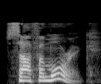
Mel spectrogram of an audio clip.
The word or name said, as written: sophomoric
